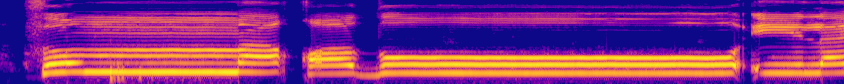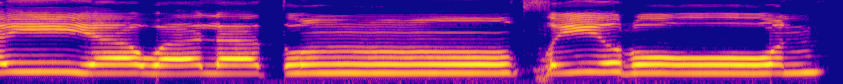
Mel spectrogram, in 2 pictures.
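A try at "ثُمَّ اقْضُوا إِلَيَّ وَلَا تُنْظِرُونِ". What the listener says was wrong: Wala, la-nya 2 harokat ya. La-nya 2 harokat. Bunda baca la-nya 1 harokat. Fathah ketemu alif, la-nya 2 harokat ya.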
